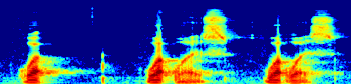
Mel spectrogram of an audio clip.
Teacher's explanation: The tongue stays down because I stop the air in my throat. I tighten my throat to stop the air.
